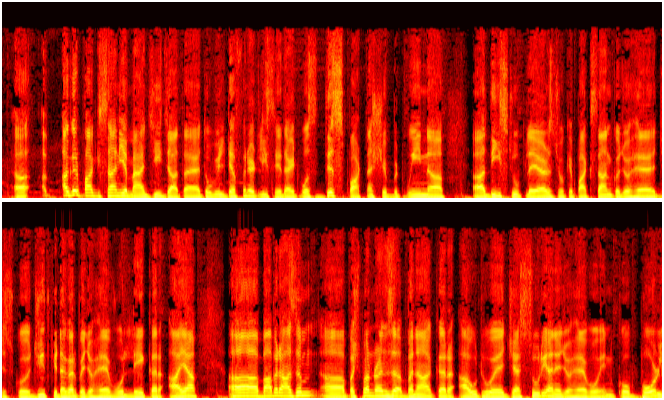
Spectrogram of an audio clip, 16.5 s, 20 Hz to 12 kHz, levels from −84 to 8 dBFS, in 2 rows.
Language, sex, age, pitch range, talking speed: Hindi, male, 20-39, 120-150 Hz, 185 wpm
